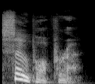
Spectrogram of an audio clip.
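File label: "soap opera", British English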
